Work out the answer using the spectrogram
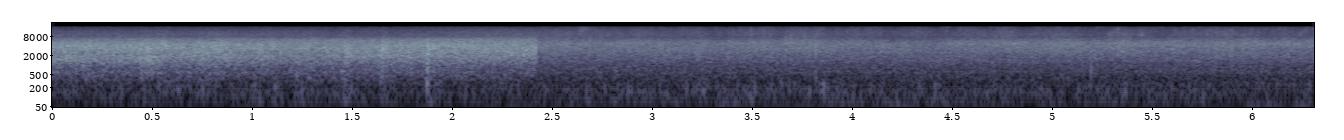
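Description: Sausage pieces, bacon and onions sizzling in oil on a hot steel fire plate over a wood fire: a steady hiss that drops to a quieter level about two and a half seconds in.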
